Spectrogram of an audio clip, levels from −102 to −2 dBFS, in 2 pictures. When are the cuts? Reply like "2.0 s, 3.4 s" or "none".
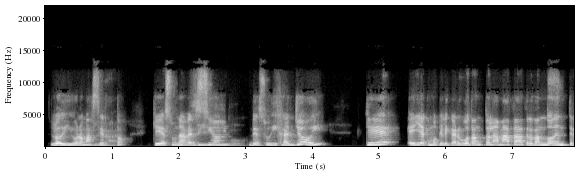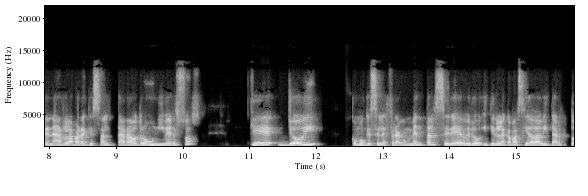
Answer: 5.4 s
